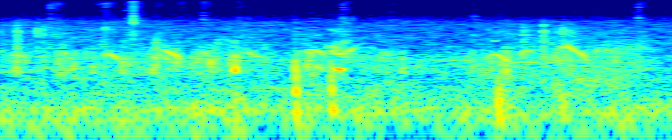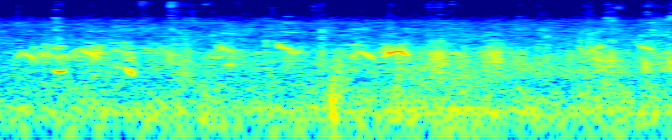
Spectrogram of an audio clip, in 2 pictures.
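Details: Lakeside flock of ducks calling continuously: many short, nasal, bending notes overlap in a busy chatter, with occasional sharper calls rising above the rest, over low rumbling noise.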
